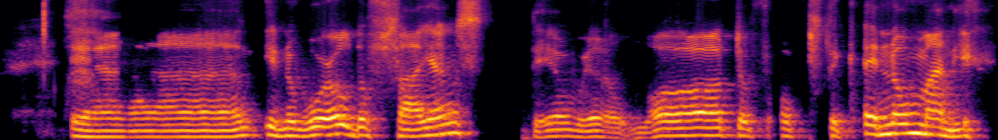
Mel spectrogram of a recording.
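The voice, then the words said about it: Non-American foreign accent. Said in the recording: “I don't have an American accent ... from where are you with this accent?”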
